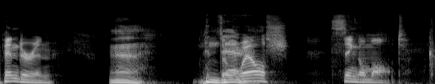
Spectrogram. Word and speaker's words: Penderin: Well, you're going to have to let us know how how bad uh Heath or we all butchered butchered Pinderin. Penderin.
